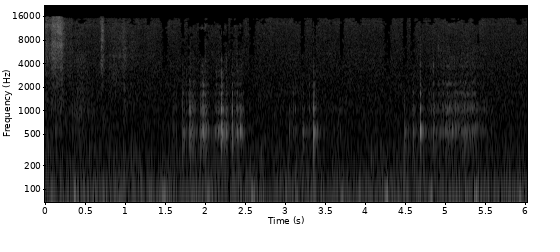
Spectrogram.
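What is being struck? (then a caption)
Cloth-covered hardcover book. Fingernails scratch and tap the textured front cover of a red cloth-covered hardcover book held upright. Quiet, irregular clusters of soft, dry taps with a faint mid-pitched knock mix with brief scratchy rubs over a low background hum, each tap dying away almost instantly.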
